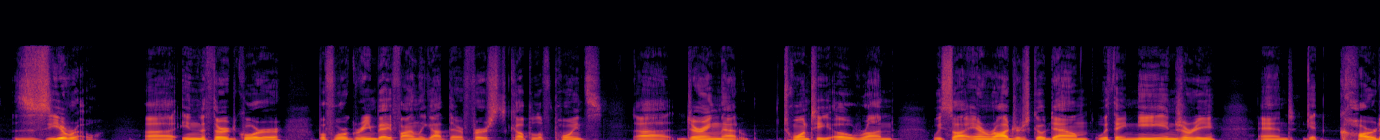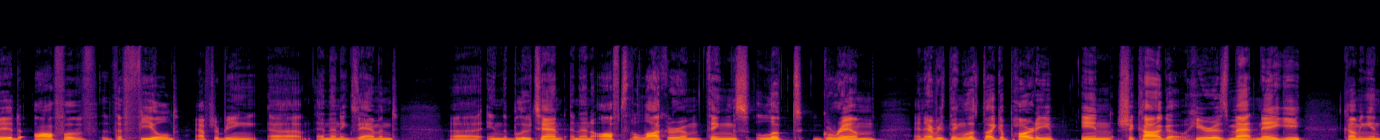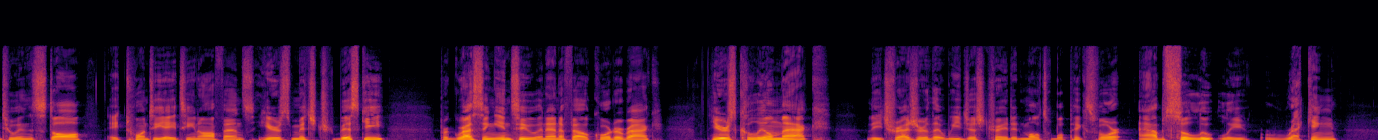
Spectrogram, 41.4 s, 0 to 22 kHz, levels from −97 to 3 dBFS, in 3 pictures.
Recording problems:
none

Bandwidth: 14.5 kHz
